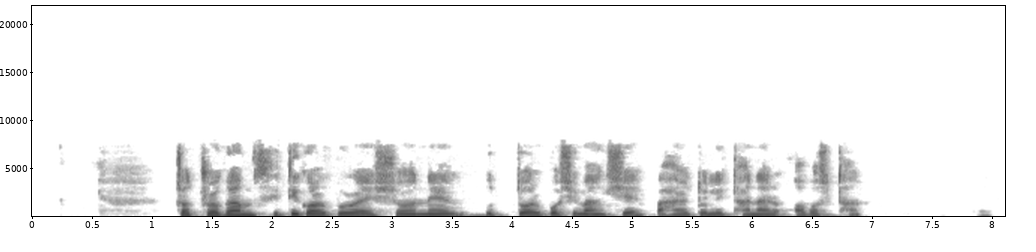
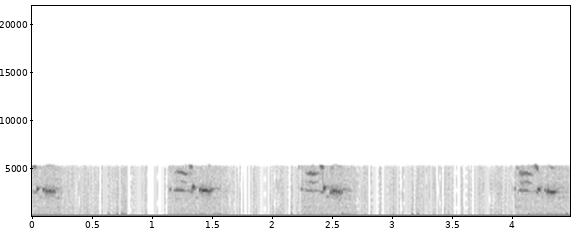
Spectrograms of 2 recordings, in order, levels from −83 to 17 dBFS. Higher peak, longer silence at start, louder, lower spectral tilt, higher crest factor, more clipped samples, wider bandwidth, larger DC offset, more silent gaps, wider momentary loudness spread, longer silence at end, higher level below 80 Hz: first, -2 dBFS vs -14 dBFS; first, 1.2 s vs 0 s; first, -21 LUFS vs -29 LUFS; first, -5.5 dB/octave vs -0.5 dB/octave; about the same, 20 dB vs 20 dB; neither; first, 8 kHz vs 5.4 kHz; second, under 0.1% vs 2%; neither; second, 8 LU vs 26 LU; first, 0.15 s vs 0 s; first, -58 dBFS vs -70 dBFS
